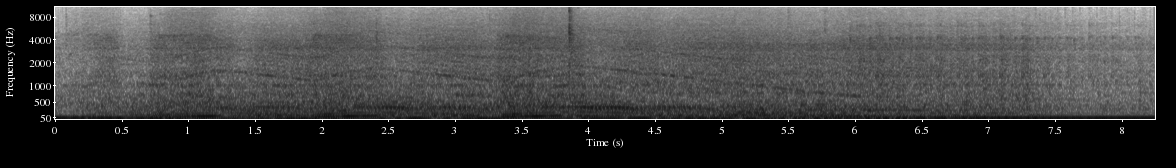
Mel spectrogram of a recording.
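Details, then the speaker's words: Caterpillar C7 diesel after replacing two bad injectors; climbs smoothly through repeated rev-ups and drops back cleanly, no misfire or knock; normal revving, check engine light flashing from a water temperature sensor needing replacement. "here I done started it once and it did start up and ran great there it is it's running good running smooth just like what we want I think sounds good running really good"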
